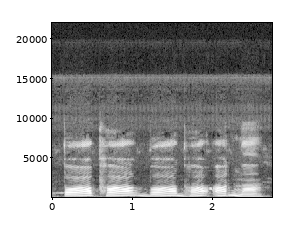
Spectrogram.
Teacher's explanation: यानी कि इसका उच्चारण ओष्ठ के स्पर्श से होता है। यानी कि ओठ दोनों हमारे जब मिलते हैं तो यहाँ पे प, फ और ब, भ, म का उच्चारण होता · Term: प वर्ग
